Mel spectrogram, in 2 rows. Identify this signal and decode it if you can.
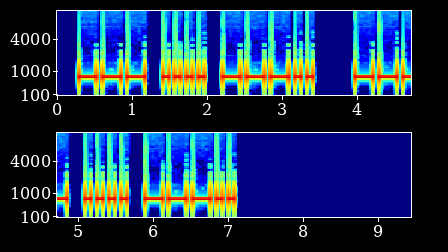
Morse code, heard as a keyed tone, about 15 wpm, 700 Hz. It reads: OH8 OH8
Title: Callsign Prefixes for Top 25 DXCC - Repeated 3x - 15wpm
